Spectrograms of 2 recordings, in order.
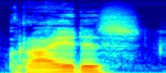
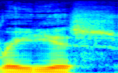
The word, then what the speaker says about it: Raideus: The name for lightning is Rai in Japanese, and his whole entire character, looking at his profile, it's just about lightning. He has also stated before that lightning is his favorite element, so I'm going to assume that it's actually pronounced Raideus, not Radius or Raideus, whatever you want to say.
